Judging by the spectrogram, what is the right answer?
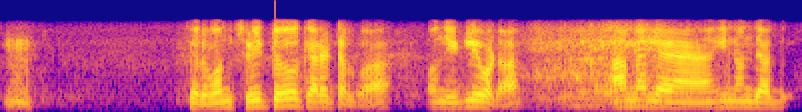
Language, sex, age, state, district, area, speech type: Kannada, male, 45-60, Karnataka, Shimoga, rural, conversation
